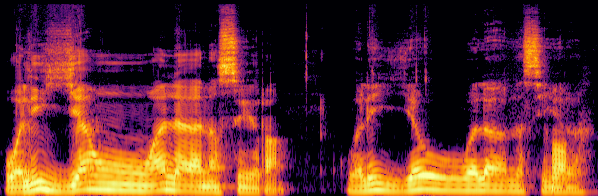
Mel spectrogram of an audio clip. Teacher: kemi shembullin tjetër me tenwin, kur pasohet me waw, me të vërtetë duhet me pas kujdes që të shkrihet të bëhet idghami.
